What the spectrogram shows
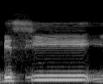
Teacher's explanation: یا مدہ ہے، 1 الف کے برابر کھینچ کر پڑھیں گے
